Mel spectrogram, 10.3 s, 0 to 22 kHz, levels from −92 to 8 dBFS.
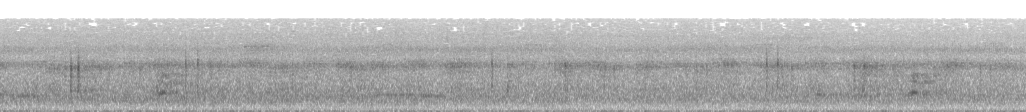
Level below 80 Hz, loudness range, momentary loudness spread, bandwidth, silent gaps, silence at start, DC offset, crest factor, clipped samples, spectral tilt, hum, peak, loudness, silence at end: -52 dBFS; 1 LU; 4 LU; 11.5 kHz; none; 0 s; under 0.1%; 26 dB; under 0.1%; -1.5 dB/octave; none; -10 dBFS; -35 LUFS; 0 s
